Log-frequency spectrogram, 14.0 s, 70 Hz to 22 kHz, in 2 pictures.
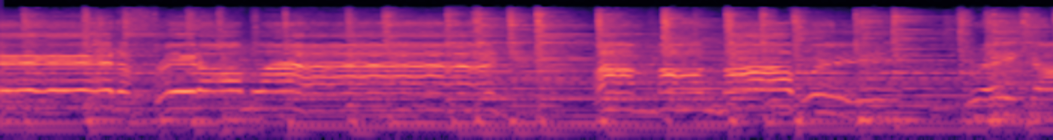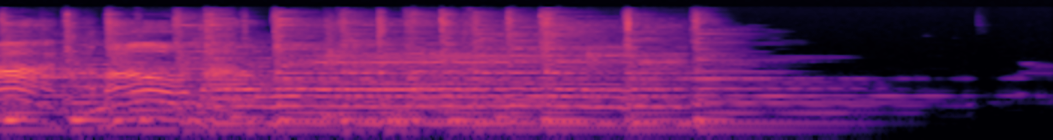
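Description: Acoustic guitar strummed under drawn-out sung notes with vibrato, closing a slow folk song. The last chord rings on and fades away about 13 seconds in.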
